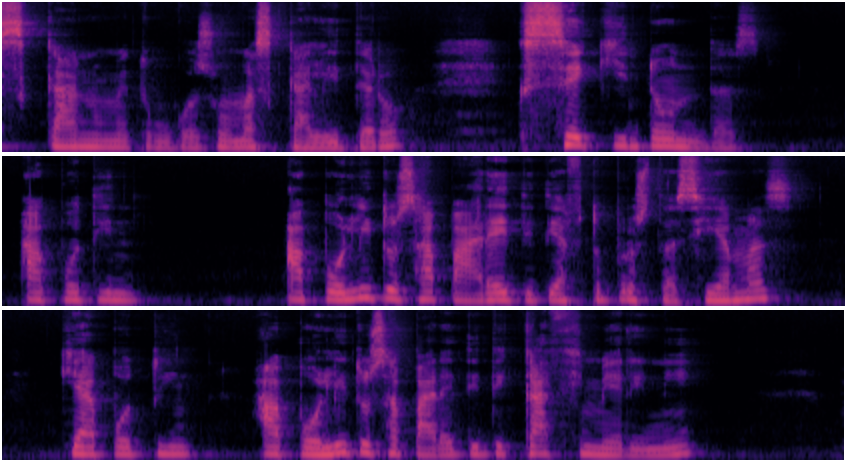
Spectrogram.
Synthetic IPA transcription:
skɐnumet̪o̞ŋɡo̞zmo̞mɐskɐlit̪e̞ɾo̞kse̞cino̞nd̪ɐs | ɐpo̞t̪in | ɐpo̞lit̪o̞sɐpɐɾe̞t̪it̪iɐft̪opɾo̞st̪ɐsiɐmɐs | ce̞ɐpo̞t̪in | ɐpo̞lit̪o̞sɐpɐɾe̞t̪it̪ikɐθime̞ɾini

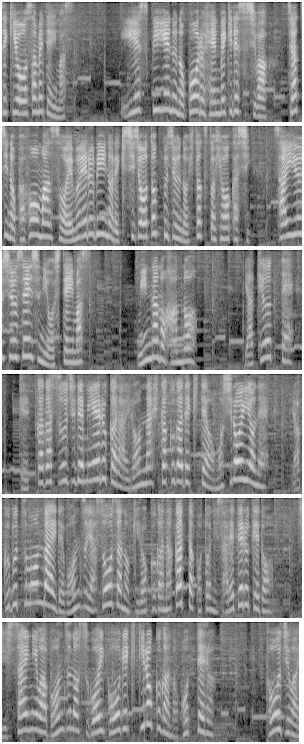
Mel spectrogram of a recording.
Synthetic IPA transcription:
t̪e̞kʲio̞ːsame̞t̪e̞imasɨ̥ | ie̞sɨ̥pʲiːe̞nɯ̟no̞po̞ːɾɯ̟hẽ̞mbe̞kʲid̪e̞sɨ̥ɕiβa | d͡ʑ̥at͡ɕːino̞paɸo̞ːmãɰ̃sɨo̞e̞mɯ̟e̞ɾɯ̟bʲiːno̞ɾe̞kʲi̥ɕiʑo̞ːt̪o̞pːɯ̟ʑɨːno̞çi̥t̪o̞t͡sɨ̥t̪o̞ço̞ːkaɕi | saijɯːɕɨːsẽ̞ɰ̃ɕɨɲ̟io̞ɕi̥t̪e̞imasɨ̥ | mʲĩnːano̞hãnːoː | jakʲɨːt̪ːe̞ | ke̞kːaɡasɨːʑid̪e̞mʲie̞ɾɯ̟kaɾaiɾõ̞nːaçi̥kakɯ̟ɡad̪e̞kʲi̥t̪e̞o̞mo̞ɕiɾo̞ijo̞ne̞ | jakɯ̟bɯ̟t͡sɨmõ̞nd̪aid̪e̞bõ̞nd͡zɨjaso̞ːsano̞kʲiɾo̞kɯ̟ɡanakat̪ːako̞t̪o̞ɲ̟isaɾe̞t̪e̞ɾɯ̟ke̞d̪o̞ | d͡ʑisːaiɲ̟iβabõ̞nd͡zɨno̞sɨɡo̞iko̞ːɡe̞kʲi̥kʲiɾo̞kɯ̟ɡano̞ko̞t̪ːe̞ɾɯ̟ | t̪o̞ːʑiβ̞a

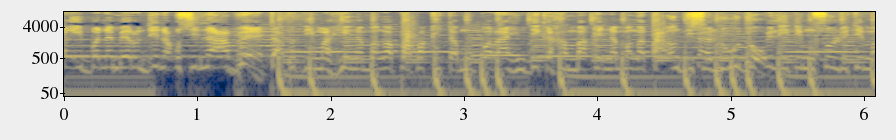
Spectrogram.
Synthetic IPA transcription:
ɐŋʔɪbanɐmɛːɾond̪ɪnɐkosɪnaːbɪt̪aːʔot̪̚d̪ɪmaɦɪnɐŋmɐŋapɐpɐkit̪ɐmopaːɾɐhɪnd̪ikɐɦɐmakɪnːɐŋmɐŋat̪a̰ːʔod̪isɐluːd̪opɪlid̪ɪmʊsuːlʊjt̪ɪmɐ

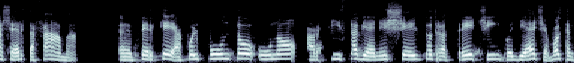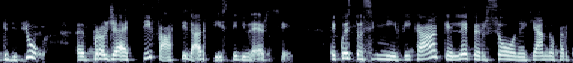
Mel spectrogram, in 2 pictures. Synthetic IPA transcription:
at͡ʃɛrt̪afaːma̰ | perk̟eakːwelpunt̪oʔunoart̪ist̪avjɛːneʃːelt̪ot̪ɾat̪ːɾet͡ʃiŋkweːd̪ːjɛːt͡ʃiavːɔlt̪eaŋk̟ed̪ipju | pːɾod͡ʒɛt̪ːifat̪ːid̪a̰ːrt̪ist̪id̪ivɛ̰rsḭ | ekːwest̪osiɲːiːfikak̟elepersoːnek̟eanːopar

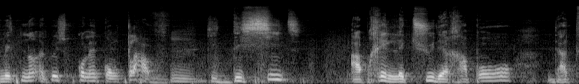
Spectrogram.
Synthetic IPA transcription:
mɛ̃t̪nɑ̃ɛ̃pøkɔmɛ̃kɔ̃klavkʲid̪esid̪ | apχɛlɛk̚t̪yʁd̪ɛʁapɔʁ | d̪at̪

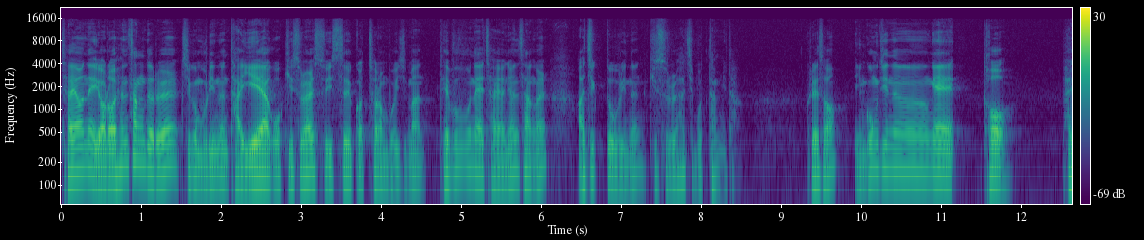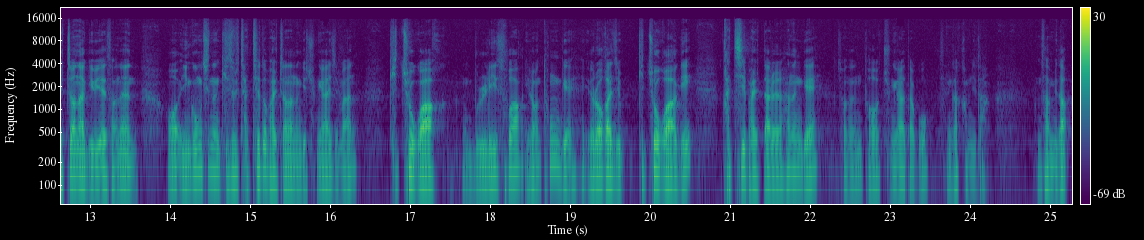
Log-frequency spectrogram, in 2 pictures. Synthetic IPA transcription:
t͡ɕajʌne̞jʌɾʌçjʌnsʰaŋdɯɾɯɭt͡ɕiɡɯmuɾinɯntaiɦe̞ɦaɡokisʰuɾɯɭɦaɭs͈uis͈ɯɭk͈ʌt͡ɕʰʌɾʌmpoid͡ʑimante̞bubune̞t͡ɕajʌnɦjʌnsʰaŋɯɭa̰d͡ʑik̚t͈ouɾinɯnkisʰuɾɯɭɦad͡ʑimotʰamɲid̥ḁ | kɯɾe̞sʰʌ | iŋɡoŋd͡ʑinɯŋe̞ | tʌ | paɭt͡ɕ͈ʌnɦaɡiɥiɦe̞sʰʌnɯnʌinɡoŋd͡ʑinɯŋkisʰuɭt͡ɕat͡ɕʰe̞dopaɭt͡ɕ͈ʌnɦanɯnɡe̞t͡ɕuŋjoɦad͡ʑiman | kit͡ɕʰoɡwak̚ | muɭːisʰuɦaɡiɾʌntʰoŋɡe̞jʌɾʌɡad͡ʑikit͡ɕʰoɡwaɦaɡikat͡ɕʰipaɭt͈aɾɯɭɦanɯnɡe̞ | t͡ɕʌnɯntʌt͡ɕuŋjoɦada̰ɡosʰeŋɡakʰamɲida | kamsʰaɦːmɲida

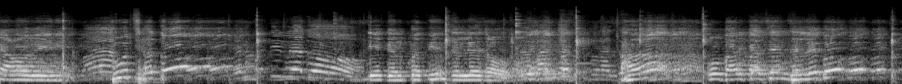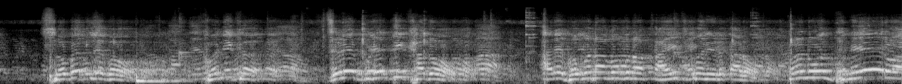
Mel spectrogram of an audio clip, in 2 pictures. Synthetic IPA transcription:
aʋõʋeniː | t̪ũːt͡ʃʰət̪oː | eɡənpət̪ind͡ʒʱəlːed͡ʒoː | ɦã | õːbaːɾkaːsend͡ʒʱəlːeːk̪o | soːbət̪leːɡo | kʰonikʰə | d͡ʒəɭebuɽet̪ikʰad̪o | əɾebʱəɡənãbʱəʋnãkãɦĩt͡ʃkoniɾəkaːɾopəɾɳõnd̪ʱəneɾo

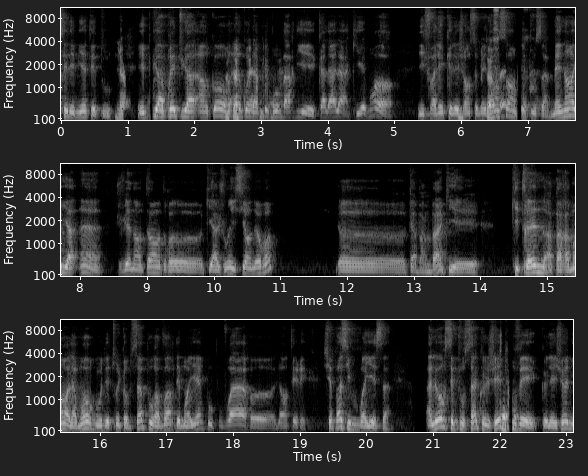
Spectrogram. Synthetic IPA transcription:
selemjɛt̪et̪uepɥiapχɛt̪yaɑ̃kɔʁɛ̃kɔ̃naplɛbɔ̃baʁd̪jekalalakʲiɛmɔʁ | ilfalɛkəleʒɑ̃səmɛt̪ɑ̃sɑ̃blet̪usamɛ̃t̪nɑ̃iljaʔɛ̃ | ʒ̥əvjɛ̃d̪ɑ̃t̪ɑ̃d̪ʁøkʲiaʒuweisiɑ̃nøʁɔp | ø | kabɑ̃bakʲiɛ | kʲit̪χɛna̰paʁamɑ̃alamɔʁɡud̪et̪χykːɔmsapuʁavwaʁd̪ɛmwajɛ̃puʁpuvwaʁølɑ̃t̪eʁe̥ | ʃɛpasivuvwajesa̰ː | lɔʁsɛpuʁsakəʒet̪χuvekəleʒœn

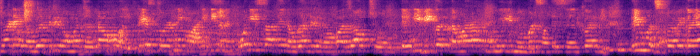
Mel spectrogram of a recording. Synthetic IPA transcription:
aɽenəwɾãt̪ɾiɾəmãd͡ʒət̪aɦojpɾest̪ʰəɾʈnimaɦit̪iənekonisat̪ʰenəwɾãt̪ɾiɾəɦmãd͡ʒawt͡ʃʰot̪eniʋiɡət̪ːəmaɾafɛmilimɛmbəɾsat̪ʰeselkəɾʋipɾiməd͡ʒt̪əmekəja

